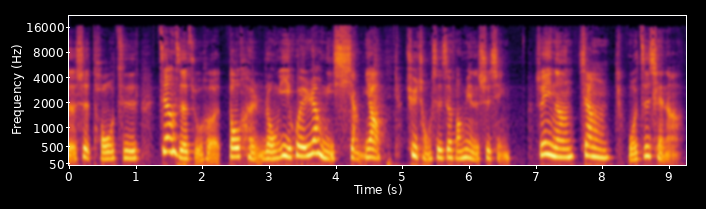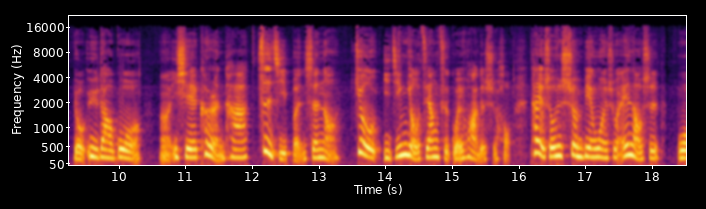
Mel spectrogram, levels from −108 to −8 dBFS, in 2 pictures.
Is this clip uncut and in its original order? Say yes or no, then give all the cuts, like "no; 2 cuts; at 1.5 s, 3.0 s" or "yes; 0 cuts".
yes; 0 cuts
